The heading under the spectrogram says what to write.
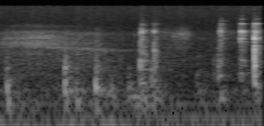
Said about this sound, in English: If you'll open the door. Sure thing.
